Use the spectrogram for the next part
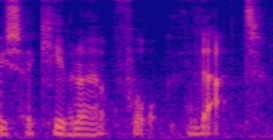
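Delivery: ordinary talk, nothing marked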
